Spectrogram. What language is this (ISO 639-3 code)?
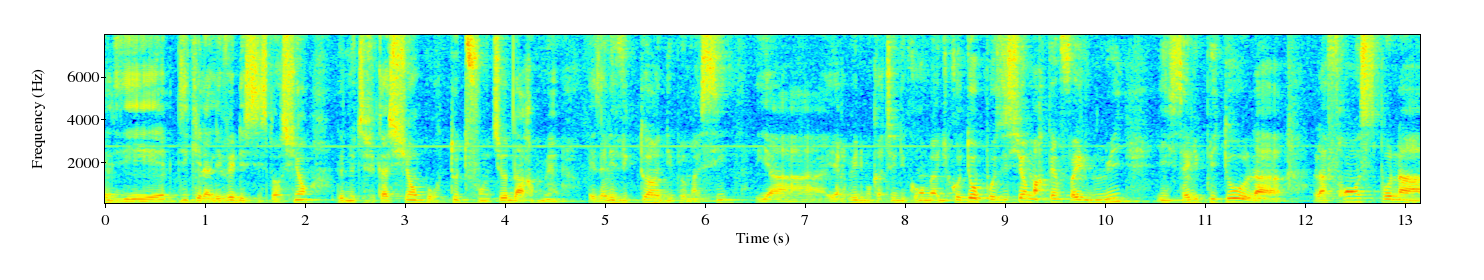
fra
